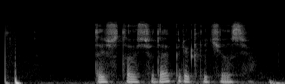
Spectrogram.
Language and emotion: Russian, neutral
